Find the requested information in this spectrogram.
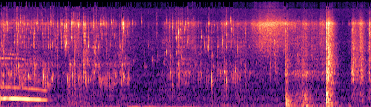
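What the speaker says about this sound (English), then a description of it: "I'm gonna pour this water in here" Water poured into a dry plant tray, heard as soft trickling and dripping with a few brief splashes near the end, close and quiet.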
